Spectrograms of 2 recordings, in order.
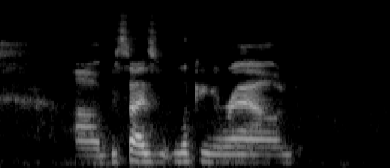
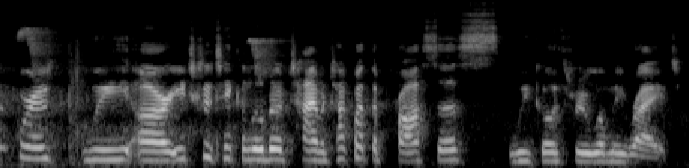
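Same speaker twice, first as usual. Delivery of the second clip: usual speaking voice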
